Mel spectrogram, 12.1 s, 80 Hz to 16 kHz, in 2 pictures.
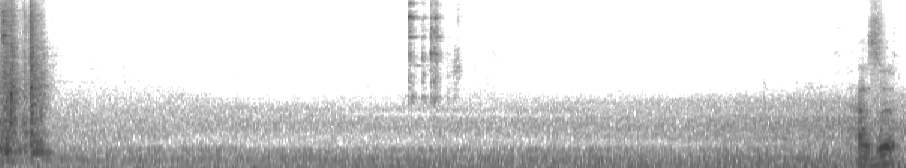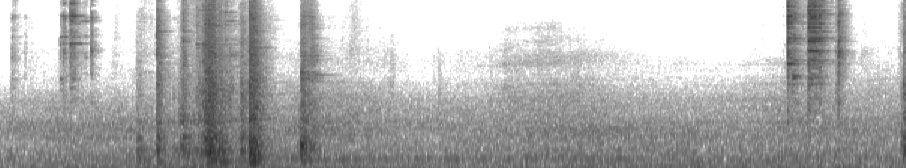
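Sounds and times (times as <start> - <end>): metal spanners clinking: 2.7 - 3.1, 6.1 - 8.3, 11.3 - 11.8.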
